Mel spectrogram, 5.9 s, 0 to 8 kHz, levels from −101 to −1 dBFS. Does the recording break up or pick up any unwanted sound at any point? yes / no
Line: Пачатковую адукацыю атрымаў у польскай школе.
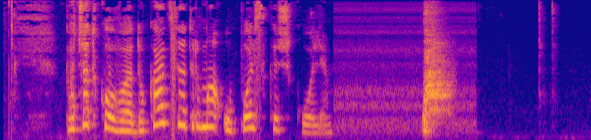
yes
